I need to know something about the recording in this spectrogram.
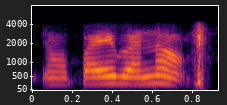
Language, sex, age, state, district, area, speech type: Assamese, female, 18-30, Assam, Nagaon, rural, conversation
